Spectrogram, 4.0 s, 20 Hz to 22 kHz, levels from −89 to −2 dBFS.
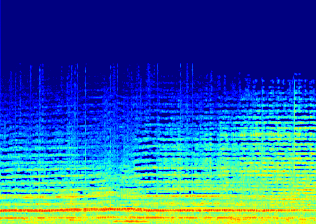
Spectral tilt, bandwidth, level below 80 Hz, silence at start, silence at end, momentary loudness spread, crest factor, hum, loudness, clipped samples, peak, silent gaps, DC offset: -2 dB/octave; 13.5 kHz; -52 dBFS; 0 s; 0 s; 2 LU; 12 dB; none; -17 LUFS; under 0.1%; -6 dBFS; none; under 0.1%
